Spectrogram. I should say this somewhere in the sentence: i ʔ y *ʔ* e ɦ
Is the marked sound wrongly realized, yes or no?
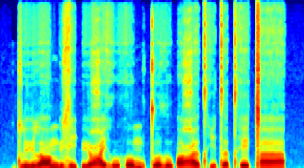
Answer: yes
